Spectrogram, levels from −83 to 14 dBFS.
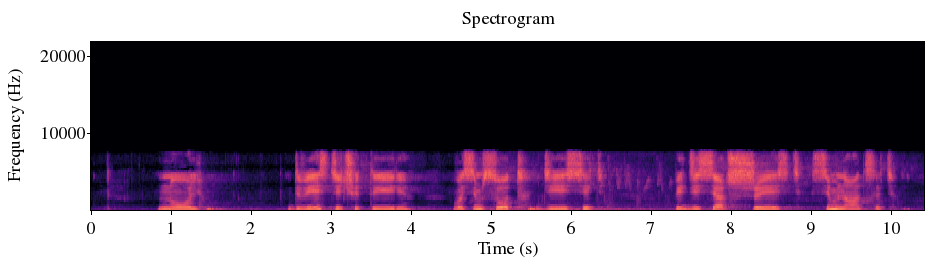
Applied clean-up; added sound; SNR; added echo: none; Bird; 17 dB; reverberation time 0.8 s.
